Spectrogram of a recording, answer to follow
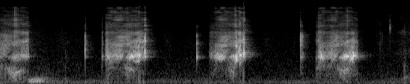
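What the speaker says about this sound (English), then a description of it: "This is a Speedy Sharp. Really nice system for sharpening knives." A Speedy Sharp solid carbide sharpener scrapes along a knife blade in four distinct rasping strokes, close and crisp, each followed by a short pause.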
